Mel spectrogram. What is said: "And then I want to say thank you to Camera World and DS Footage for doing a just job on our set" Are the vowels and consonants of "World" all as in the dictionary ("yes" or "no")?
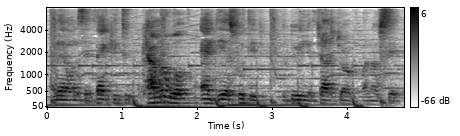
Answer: no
